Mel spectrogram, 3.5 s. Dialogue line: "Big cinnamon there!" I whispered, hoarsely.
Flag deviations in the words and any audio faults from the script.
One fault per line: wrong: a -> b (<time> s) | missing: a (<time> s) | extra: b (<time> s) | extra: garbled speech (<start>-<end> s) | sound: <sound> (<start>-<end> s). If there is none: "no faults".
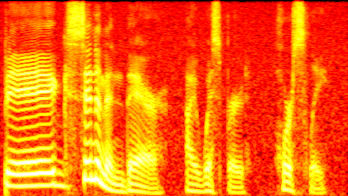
no faults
